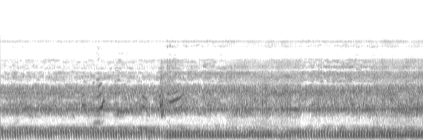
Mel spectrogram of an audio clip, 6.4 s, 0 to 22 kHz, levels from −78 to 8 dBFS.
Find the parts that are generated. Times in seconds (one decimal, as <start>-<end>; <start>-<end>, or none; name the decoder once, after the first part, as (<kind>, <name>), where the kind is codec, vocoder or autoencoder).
3.4-4.5 (codec, DAC); 5.6-6.4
